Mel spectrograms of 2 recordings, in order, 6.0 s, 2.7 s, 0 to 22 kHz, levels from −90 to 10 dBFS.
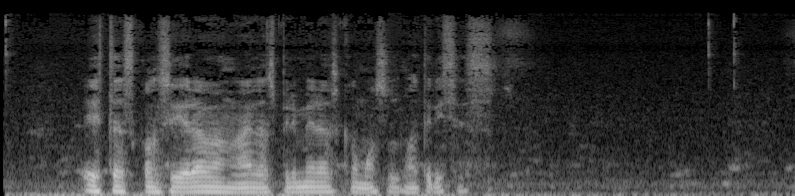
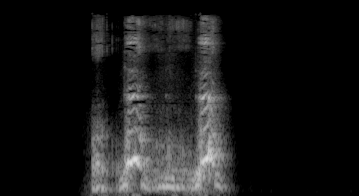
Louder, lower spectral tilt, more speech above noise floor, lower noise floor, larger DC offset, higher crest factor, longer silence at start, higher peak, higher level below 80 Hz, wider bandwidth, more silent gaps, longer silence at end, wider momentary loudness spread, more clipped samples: second, -19 LUFS vs -16 LUFS; first, -7 dB/octave vs -4 dB/octave; second, 25 dB vs 73 dB; second, -44 dBFS vs -89 dBFS; neither; about the same, 18 dB vs 18 dB; second, 0.05 s vs 0.7 s; about the same, -4 dBFS vs -2 dBFS; first, -38 dBFS vs -62 dBFS; about the same, 16.5 kHz vs 16 kHz; neither; second, 0.05 s vs 1 s; first, 19 LU vs 16 LU; neither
